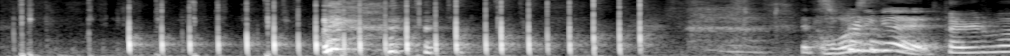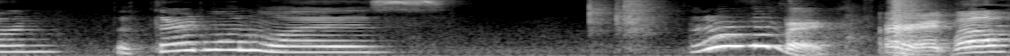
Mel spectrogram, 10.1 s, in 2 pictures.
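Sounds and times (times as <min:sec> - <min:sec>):
hands clapping: 0:00.6 - 0:03.4
speech: 0:04.1 - 0:07.1, 0:08.5 - 0:10.0.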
